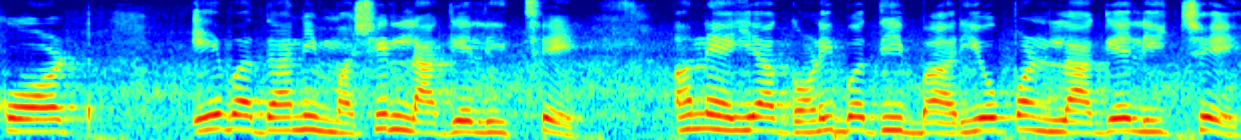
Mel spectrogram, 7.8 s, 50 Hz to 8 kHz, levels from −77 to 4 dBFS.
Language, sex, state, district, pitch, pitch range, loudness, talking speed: Gujarati, female, Gujarat, Gandhinagar, 265 Hz, 235-280 Hz, -12 LUFS, 110 wpm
